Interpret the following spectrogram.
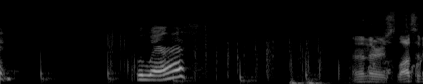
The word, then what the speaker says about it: Belarus: Belarus? And then there's lots of ableism on the internet too. Also, it's Belarus.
